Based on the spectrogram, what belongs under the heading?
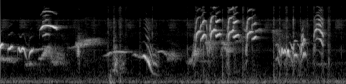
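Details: Mating White-rumped shama, used to get males singing: varied whistled phrases with a steep downslurred note, followed by rapid high chattering trills and clicks.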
